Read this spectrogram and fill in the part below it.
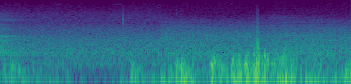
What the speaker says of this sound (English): It's pretty cold here in the shade with that wind blowing.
